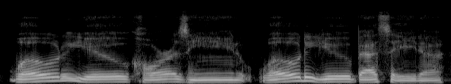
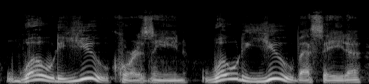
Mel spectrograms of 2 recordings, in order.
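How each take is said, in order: First: It is said in a calm, flat way. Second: It is said loudly with strong force.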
